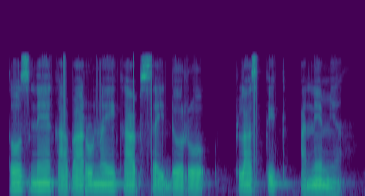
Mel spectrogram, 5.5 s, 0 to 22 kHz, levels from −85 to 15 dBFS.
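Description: Word clock ticks run through this speech from 0.11 s to 5.47 s, roughly every 20 ms, as an unlocked receiving clock, about 1000 ppm off, slips one sample each time. The sound is bandlimited near 7.7 kHz, which fits its path through an mSBC Bluetooth headset link.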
